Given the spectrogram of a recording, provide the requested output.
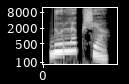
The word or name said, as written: ದುರ್ಲಕ್ಷ್ಯ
